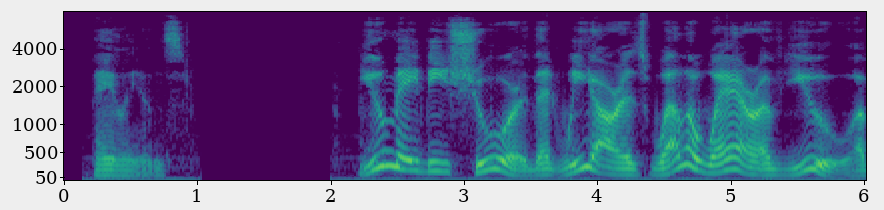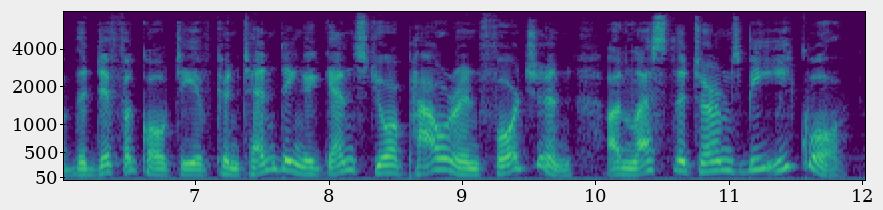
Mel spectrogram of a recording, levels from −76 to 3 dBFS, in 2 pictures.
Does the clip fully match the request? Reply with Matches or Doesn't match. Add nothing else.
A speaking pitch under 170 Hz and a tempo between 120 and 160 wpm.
Matches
